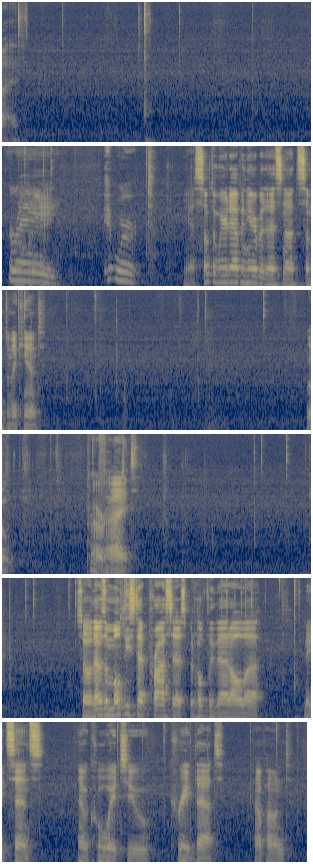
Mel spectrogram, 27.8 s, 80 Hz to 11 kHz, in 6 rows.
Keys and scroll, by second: 0.0-0.3 typing, 2.2 Return, 11.0 e, 15.7 space, 17.0 e, 18.7 space, 23.0 BackSpace.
